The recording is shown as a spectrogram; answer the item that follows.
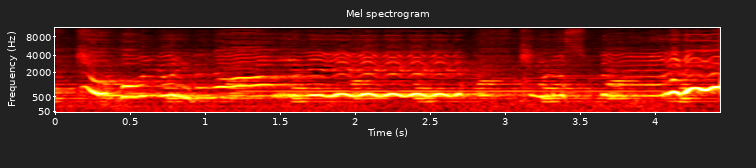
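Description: Lyric soprano singing an opera phrase with orchestra. Her voice slides down near the start, then settles on a held note with vibrato.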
